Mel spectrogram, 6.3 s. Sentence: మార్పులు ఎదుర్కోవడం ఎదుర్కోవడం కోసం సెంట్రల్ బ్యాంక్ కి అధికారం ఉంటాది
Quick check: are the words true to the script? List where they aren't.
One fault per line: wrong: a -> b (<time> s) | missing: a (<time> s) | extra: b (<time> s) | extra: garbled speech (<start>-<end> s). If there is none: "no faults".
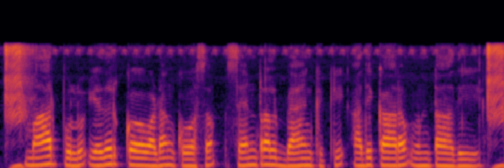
missing: ఎదుర్కోవడం (2.1 s)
